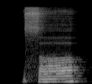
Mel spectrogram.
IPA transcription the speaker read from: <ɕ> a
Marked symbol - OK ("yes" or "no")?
no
